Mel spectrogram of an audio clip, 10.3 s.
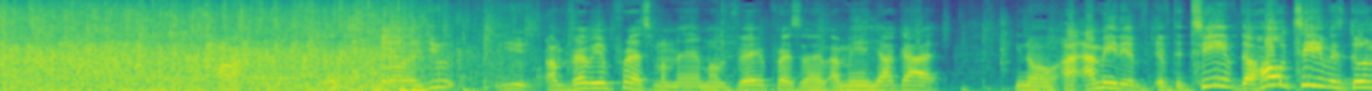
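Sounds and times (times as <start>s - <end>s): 
audience applause: 0.0s - 4.4s
speech: 3.1s - 10.2s.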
